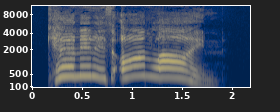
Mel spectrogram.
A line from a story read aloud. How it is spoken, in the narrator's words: Opkik shouts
